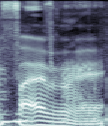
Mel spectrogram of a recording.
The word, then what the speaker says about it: Favre: Or you have the Brett Favre situation where it's a weird order of letters, but yet it's pronounced as if, right? Or is it, yeah. It's you kind of are supposed to sort of slur that one. You're supposed to just go Favre.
